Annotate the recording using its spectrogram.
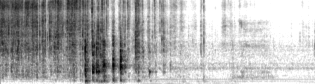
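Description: Thin clear plastic bag crinkling and crackling as a remote control is unwrapped from it; the rustling dies away after about three seconds.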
